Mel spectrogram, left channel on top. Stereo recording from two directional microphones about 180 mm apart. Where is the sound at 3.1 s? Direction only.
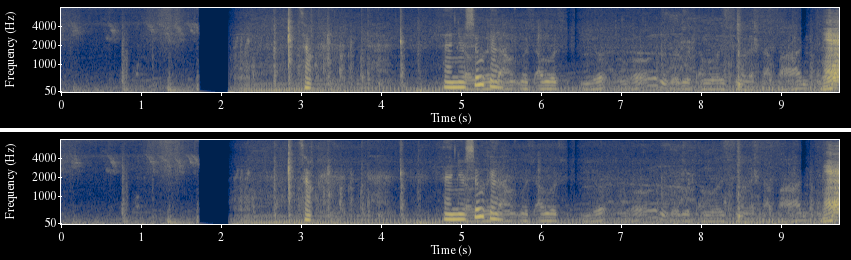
5° right (ahead or behind).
